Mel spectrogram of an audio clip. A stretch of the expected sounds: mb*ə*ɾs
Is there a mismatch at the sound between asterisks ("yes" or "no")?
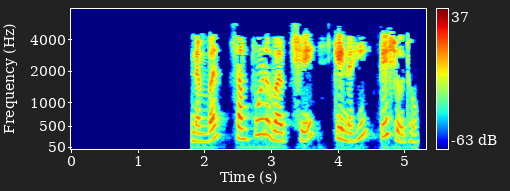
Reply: no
